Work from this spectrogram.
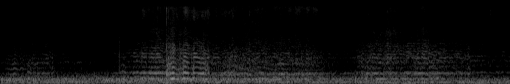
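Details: Hornets making room, a dense, continuous droning buzz from several overlapping wings with a steady low pitch and rich harmonics, swelling slightly around the middle and holding without a break to the end.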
